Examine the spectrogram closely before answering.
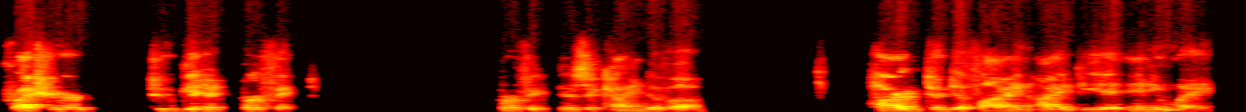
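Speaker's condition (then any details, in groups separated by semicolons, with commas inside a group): No condition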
